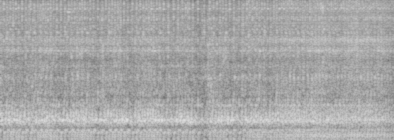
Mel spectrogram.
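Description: Motobecane moped's two-stroke engine being spun over with its spark plug out and laid against the cylinder head to check for a spark: a loud, steady mechanical whirring with rapid ticking that cuts off at the end.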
